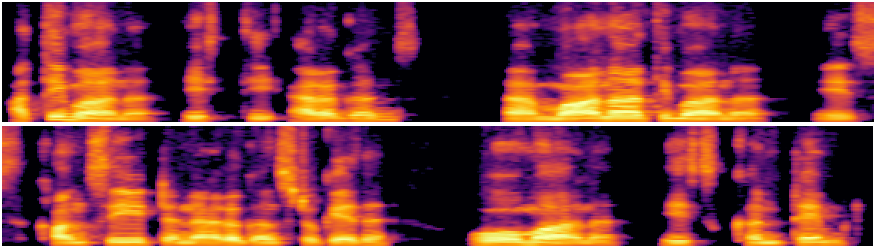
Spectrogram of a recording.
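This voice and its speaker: A man, a Buddhist monk, giving a dharma talk in a halting way with many pauses and fillers, reciting Pali terms and then explaining each one. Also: medium pitch, darkish tone. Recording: dull lo-fi recording.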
